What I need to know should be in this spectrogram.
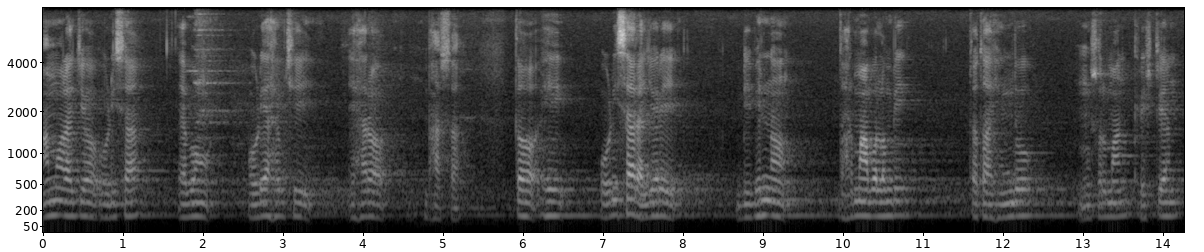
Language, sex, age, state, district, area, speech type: Odia, male, 30-45, Odisha, Boudh, rural, spontaneous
